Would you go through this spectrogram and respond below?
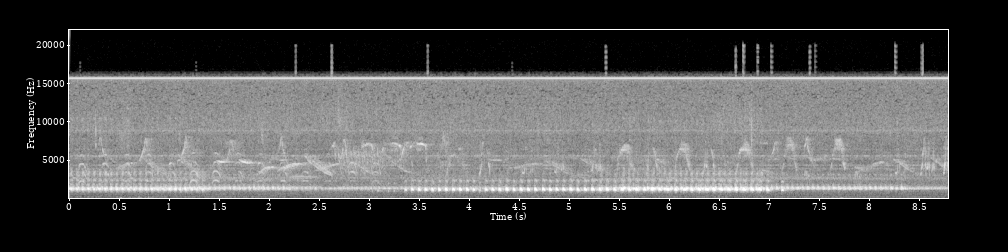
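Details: Frogs calling together during the mating and courtship season: a dense, steady pulsed trill around the middle pitch, swelling louder midway, with faint chirps from other callers above.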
